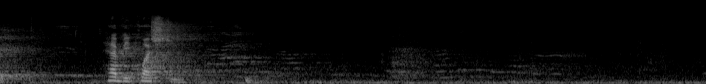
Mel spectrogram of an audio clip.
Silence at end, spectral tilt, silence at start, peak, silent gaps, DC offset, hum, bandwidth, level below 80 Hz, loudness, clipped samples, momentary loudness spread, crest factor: 0 s; -4.5 dB/octave; 0 s; -16 dBFS; none; under 0.1%; none; 12 kHz; -56 dBFS; -37 LUFS; under 0.1%; 23 LU; 24 dB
